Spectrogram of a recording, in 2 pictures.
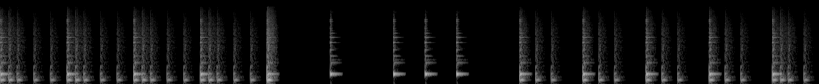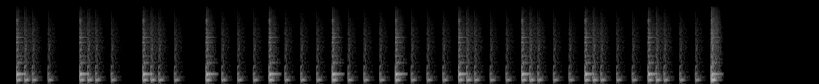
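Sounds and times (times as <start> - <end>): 
single dragadiddle snare drum rudiment: 0.0 - 2.8, 5.2 - 15.4.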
